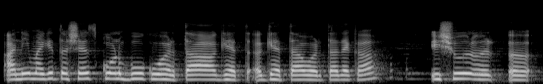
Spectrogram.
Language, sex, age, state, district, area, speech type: Goan Konkani, female, 18-30, Goa, Canacona, rural, spontaneous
